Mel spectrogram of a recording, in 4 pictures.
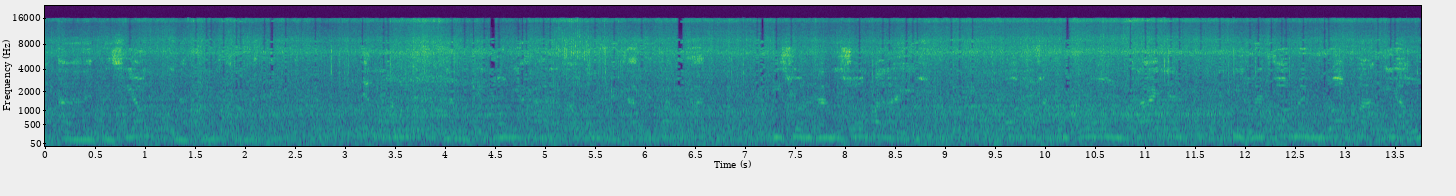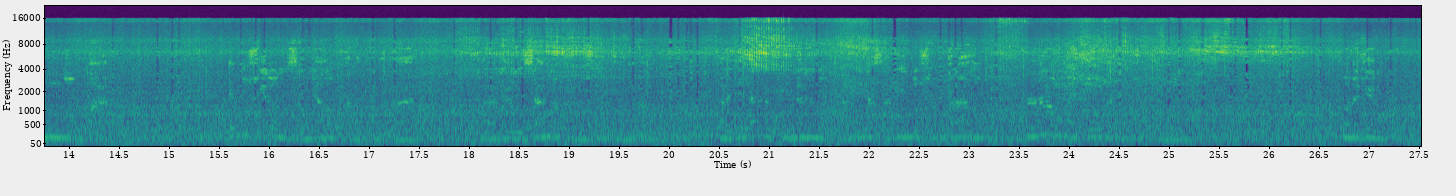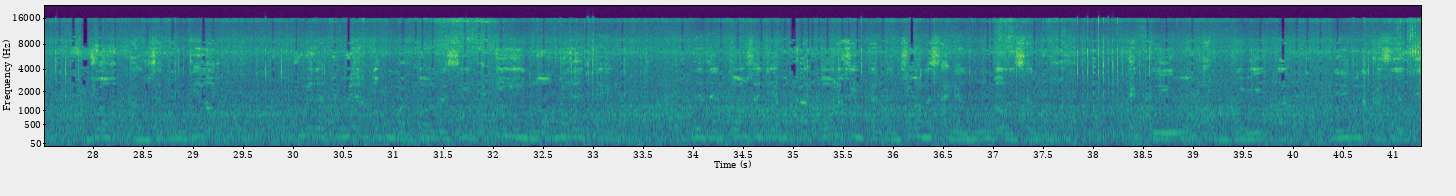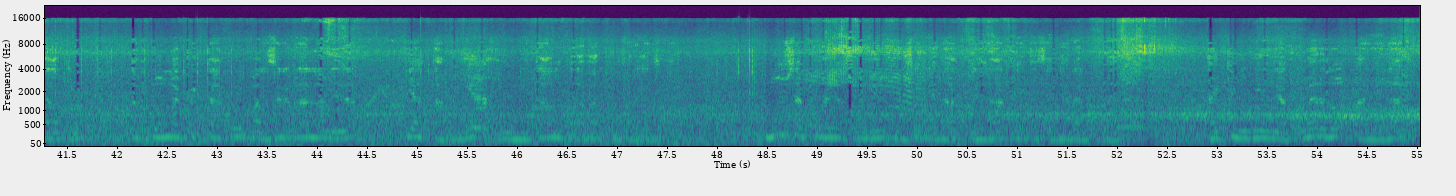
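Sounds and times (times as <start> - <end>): man talking: 0.0 - 14.6, 15.5 - 47.7, 48.3 - 55.0
car road and engine noise: 0.0 - 55.0.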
